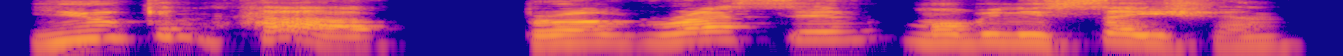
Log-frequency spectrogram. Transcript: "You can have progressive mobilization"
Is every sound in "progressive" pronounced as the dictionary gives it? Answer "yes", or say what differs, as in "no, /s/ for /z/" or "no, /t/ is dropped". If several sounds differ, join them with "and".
yes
